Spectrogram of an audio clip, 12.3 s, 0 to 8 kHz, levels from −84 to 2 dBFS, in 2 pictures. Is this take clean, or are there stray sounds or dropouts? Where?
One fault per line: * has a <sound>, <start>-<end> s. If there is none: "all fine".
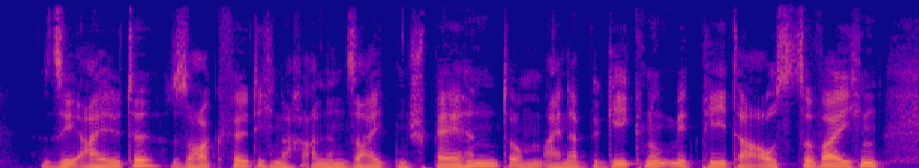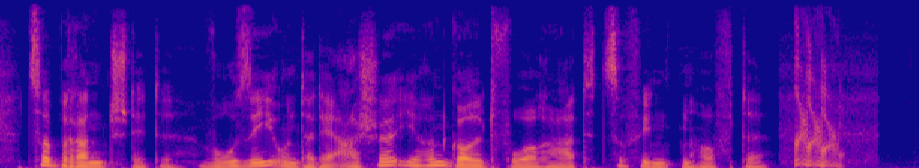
* has a chirp, 11.4-11.8 s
